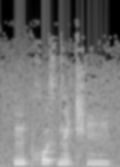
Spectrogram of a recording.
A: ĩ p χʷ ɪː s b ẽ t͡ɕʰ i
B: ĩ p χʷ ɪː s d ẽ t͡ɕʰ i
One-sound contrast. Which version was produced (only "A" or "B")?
B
